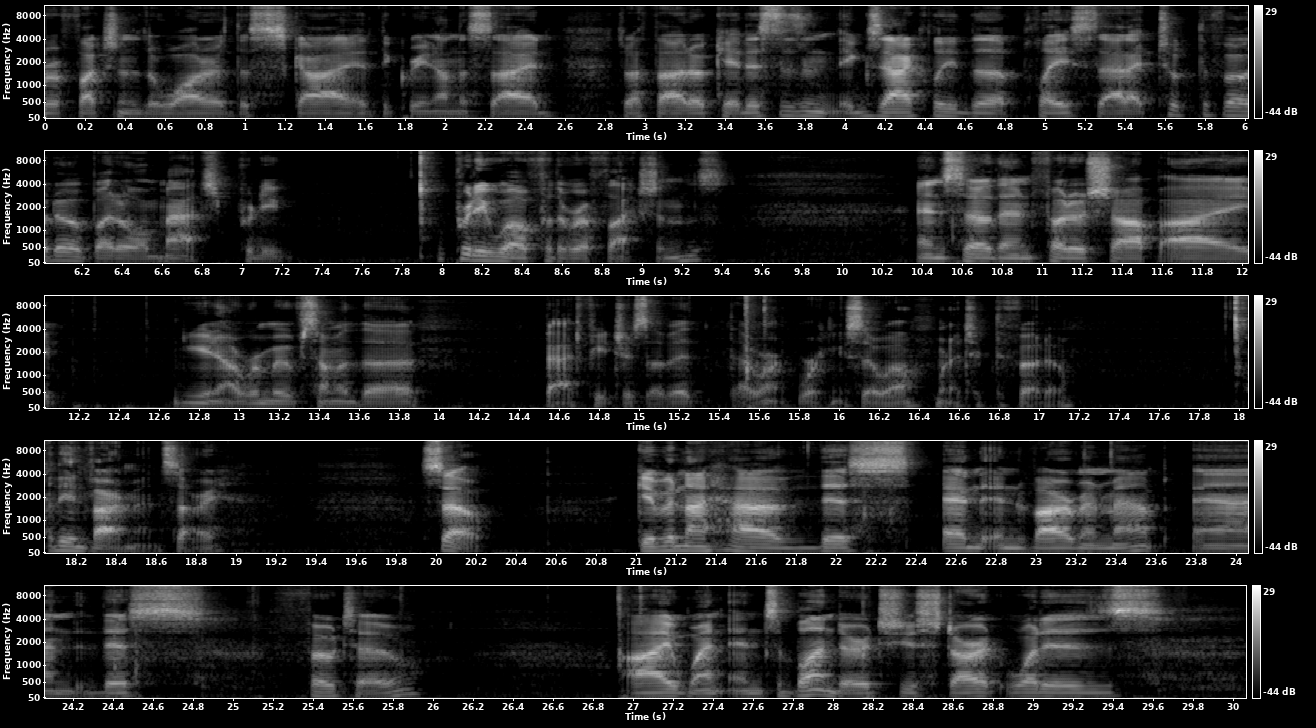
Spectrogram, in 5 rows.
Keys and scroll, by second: 12.2 Up, 15.6 space, 22.2 space, 23.2 space, 25.2 Down, 26.9 space.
